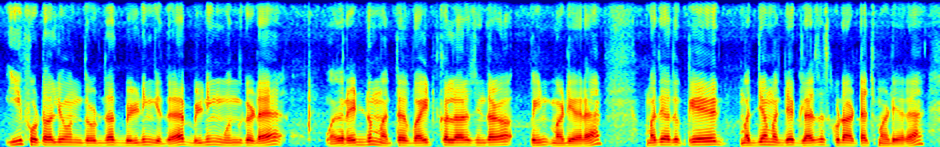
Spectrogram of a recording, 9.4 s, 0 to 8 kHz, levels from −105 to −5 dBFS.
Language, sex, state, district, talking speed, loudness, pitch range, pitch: Kannada, male, Karnataka, Shimoga, 145 wpm, -15 LUFS, 125-145 Hz, 135 Hz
